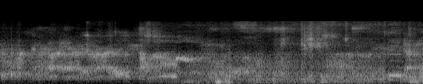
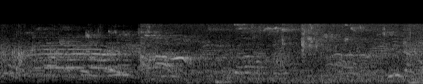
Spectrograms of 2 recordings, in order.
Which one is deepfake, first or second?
first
